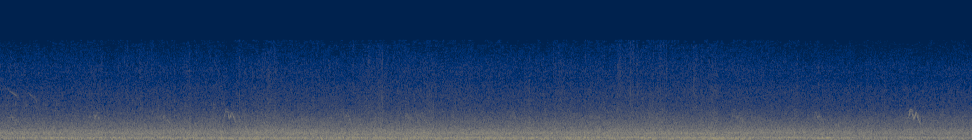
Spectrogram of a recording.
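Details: Swarms of honeybees busy at a spring beehive, coming and going; a thick unbroken droning hum with layered low tones, and a few faint short bird chirps rising over the buzz.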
